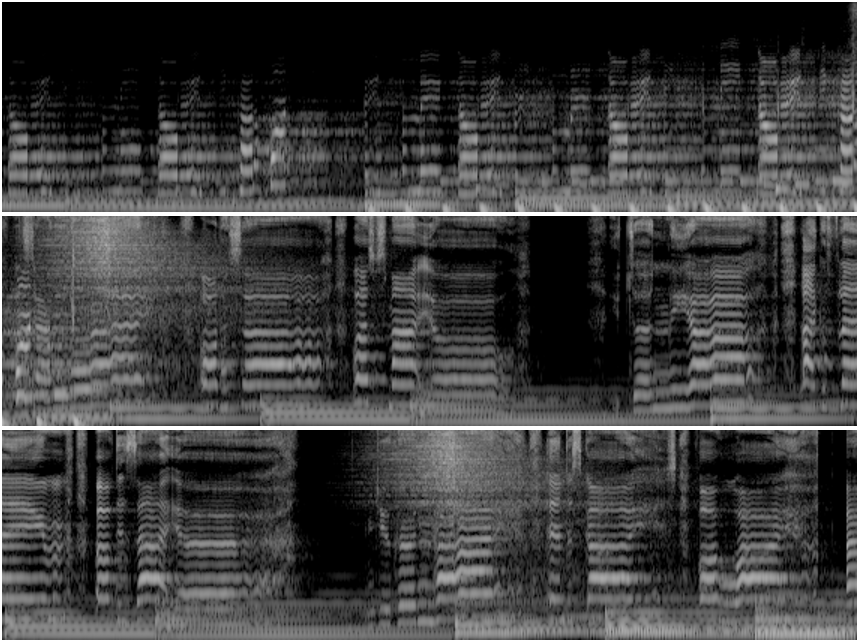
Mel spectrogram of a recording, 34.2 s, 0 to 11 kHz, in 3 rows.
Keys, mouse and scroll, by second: 0.0 click, 0.5 scroll down 2, 0.9-1.4 scroll up 5, 1.4-4.4 shift+middle drag, 4.7-5.6 shift+middle drag, 5.6 Tab, 5.8 click, 6.1 2, 6.2 click, 6.7-7.1 scroll down 3, 7.1 shift+d, 8.3 p, 8.8 Tab, 9.1 click, 9.3 Tab, 9.6 1, 10.3 click, 10.8 `, 11.5 scroll down 3, 11.7 z, 12.1 scroll up 2, 12.4 g, 17.5-19.6 drag, 19.6-20.4 scroll up 1, 20.4 g, 23.7 scroll down 4, 23.9 middle click, 24.3 a, 24.7 `, 25.2 z, 25.7-26.5 scroll up 5, 26.5-27.0 scroll up 3, 27.0-27.7 scroll down 7, 27.7 click, 27.8 Tab, 28.3 click, 28.6 Tab, 28.9 1, 29.5 z, 30.1 click, 30.3 z, 31.3 z, 31.7 middle click, 32.1-32.5 scroll up 2, 32.5 middle click, 32.7 scroll up 2, 32.9 g.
